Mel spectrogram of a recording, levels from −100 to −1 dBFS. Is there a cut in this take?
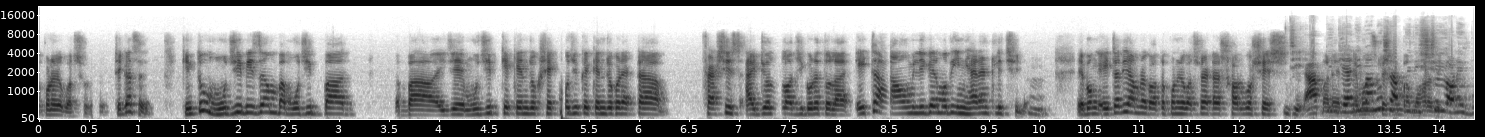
no; 0 cuts

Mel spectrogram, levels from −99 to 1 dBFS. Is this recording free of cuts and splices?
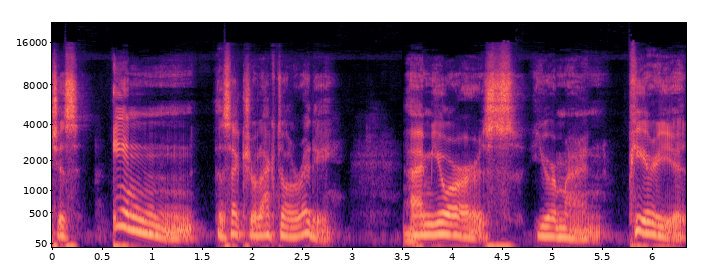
no; 1 cut; at 3.5 s

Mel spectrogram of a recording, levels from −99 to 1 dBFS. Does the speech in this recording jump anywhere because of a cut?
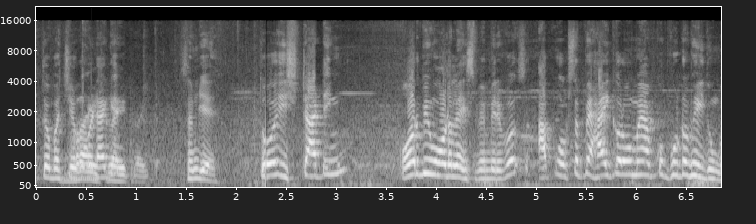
no; 0 cuts

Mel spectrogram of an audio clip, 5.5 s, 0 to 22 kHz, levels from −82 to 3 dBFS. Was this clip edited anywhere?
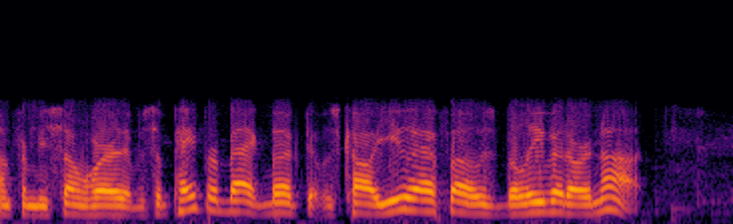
yes; 1 cut; at 3.8 s

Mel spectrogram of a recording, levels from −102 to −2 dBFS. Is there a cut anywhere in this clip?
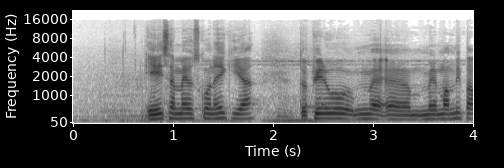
no; 0 cuts

